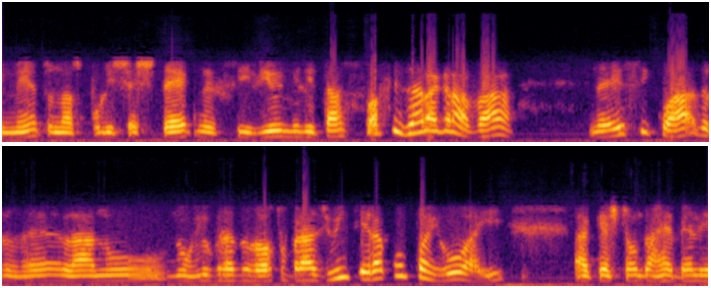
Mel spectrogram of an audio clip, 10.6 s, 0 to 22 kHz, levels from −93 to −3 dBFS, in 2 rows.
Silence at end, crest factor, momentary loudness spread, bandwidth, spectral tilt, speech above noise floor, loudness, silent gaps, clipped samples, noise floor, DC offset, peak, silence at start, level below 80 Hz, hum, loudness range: 0 s; 16 dB; 9 LU; 7.4 kHz; -6 dB/octave; 35 dB; -16 LUFS; none; under 0.1%; -50 dBFS; under 0.1%; 0 dBFS; 0 s; -48 dBFS; none; 2 LU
